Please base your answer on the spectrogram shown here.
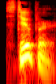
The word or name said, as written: stupor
